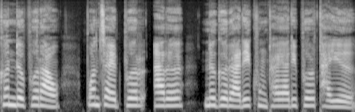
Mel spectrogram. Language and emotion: Bodo, neutral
